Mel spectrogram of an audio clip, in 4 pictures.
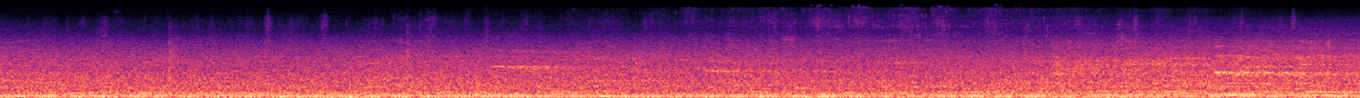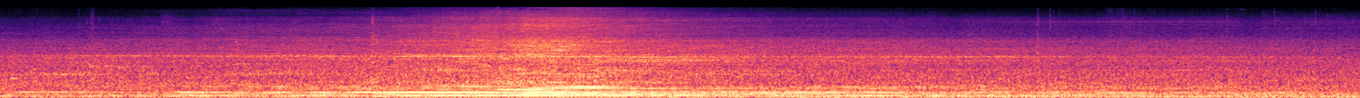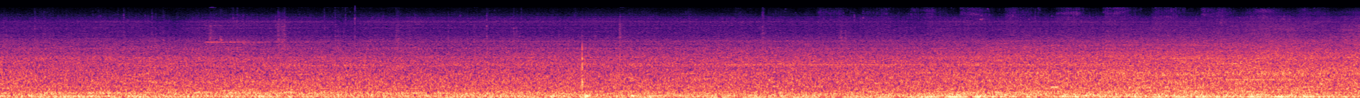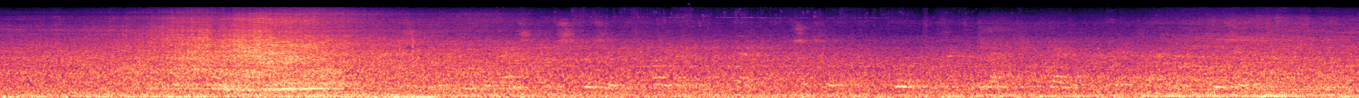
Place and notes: Wasted Time
‘‘Wasted time also changes the concept of wasted as a negative thing. In a creative process it is wasting time that clears the mind or sharpens the mind so creation is possible. ....... But for any kind of occupation it is necessary to alternate working or using time with not working or un-using time.’’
